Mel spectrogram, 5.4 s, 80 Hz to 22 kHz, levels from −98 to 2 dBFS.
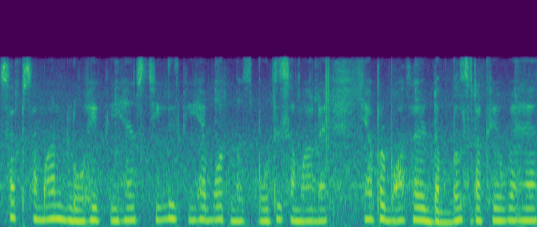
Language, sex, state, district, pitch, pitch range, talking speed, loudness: Hindi, female, Bihar, Katihar, 210 Hz, 200-225 Hz, 225 wpm, -18 LUFS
